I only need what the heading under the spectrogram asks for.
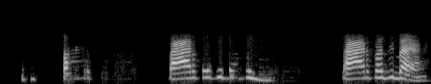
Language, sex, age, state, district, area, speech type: Odia, female, 30-45, Odisha, Nayagarh, rural, conversation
